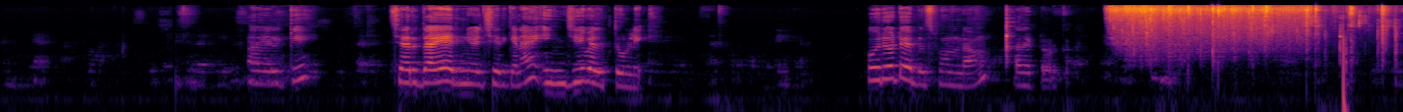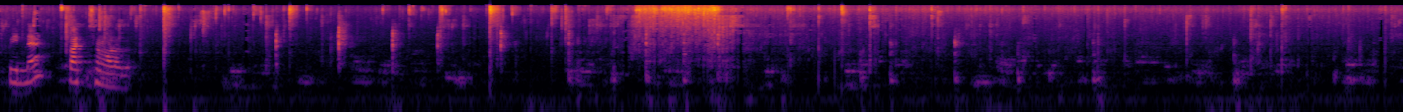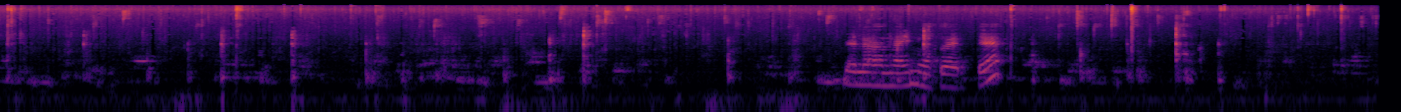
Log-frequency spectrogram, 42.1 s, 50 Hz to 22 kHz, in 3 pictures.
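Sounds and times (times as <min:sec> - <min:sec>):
food sizzling in oil: 0:11.1 - 0:41.9
wooden spatula scraping a pot: 0:14.8 - 0:41.8.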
